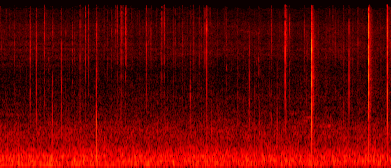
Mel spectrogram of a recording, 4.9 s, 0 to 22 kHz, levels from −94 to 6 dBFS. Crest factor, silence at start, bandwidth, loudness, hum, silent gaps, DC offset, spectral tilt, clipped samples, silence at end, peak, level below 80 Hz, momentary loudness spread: 42 dB; 0 s; over 20 kHz; -45 LUFS; none; none; under 0.1%; -2 dB/octave; under 0.1%; 0 s; -4 dBFS; -60 dBFS; 16 LU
